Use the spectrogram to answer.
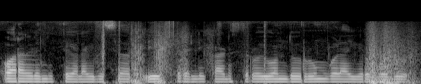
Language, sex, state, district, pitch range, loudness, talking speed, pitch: Kannada, male, Karnataka, Koppal, 125-130 Hz, -20 LUFS, 140 wpm, 125 Hz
